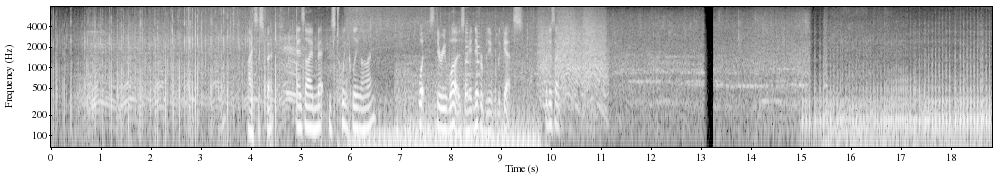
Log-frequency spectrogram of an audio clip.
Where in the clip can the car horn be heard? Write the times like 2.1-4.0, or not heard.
6.8-8.7.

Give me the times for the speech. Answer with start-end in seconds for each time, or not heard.
3.4-6.5, 7.3-10.2.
